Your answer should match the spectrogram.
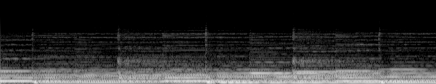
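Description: Instrumental backing track of a slow Korean pop ballad playing its intro: sustained chords over a bass line that changes note a few times, with light regular percussion ticks.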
